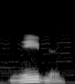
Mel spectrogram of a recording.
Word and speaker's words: nadir: How do you say that? Nadir. We learn something every day, I guess.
